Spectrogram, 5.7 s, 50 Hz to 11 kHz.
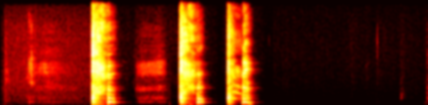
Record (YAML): three_cough_length: 5.7 s
three_cough_amplitude: 32767
three_cough_signal_mean_std_ratio: 0.24
survey_phase: beta (2021-08-13 to 2022-03-07)
age: 65+
gender: Female
wearing_mask: 'No'
symptom_sore_throat: true
symptom_fatigue: true
symptom_headache: true
smoker_status: Ex-smoker
respiratory_condition_asthma: false
respiratory_condition_other: false
recruitment_source: REACT
submission_delay: 15 days
covid_test_result: Negative
covid_test_method: RT-qPCR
